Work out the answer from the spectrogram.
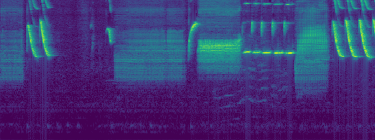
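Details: Canary song used as a lure recording for young canaries to start singing: downward-sweeping whistled notes alternate with buzzy rattling trills and a few pure high tones, with gaps of quiet between phrases.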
